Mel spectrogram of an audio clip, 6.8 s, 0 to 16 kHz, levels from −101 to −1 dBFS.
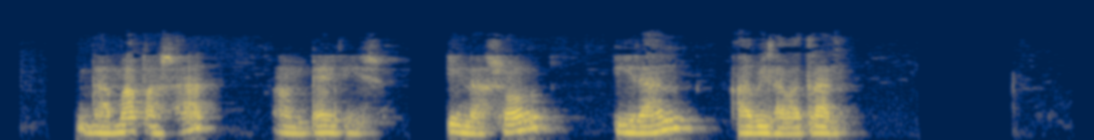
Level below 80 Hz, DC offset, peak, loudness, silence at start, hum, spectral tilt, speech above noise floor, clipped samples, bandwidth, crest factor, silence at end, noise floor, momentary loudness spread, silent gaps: -60 dBFS; under 0.1%; -2 dBFS; -21 LUFS; 0.5 s; none; -8.5 dB/octave; over 70 dB; under 0.1%; 6.4 kHz; 20 dB; 1.55 s; under -90 dBFS; 13 LU; 2.56-2.79 s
